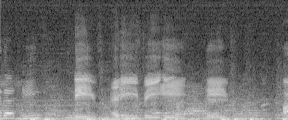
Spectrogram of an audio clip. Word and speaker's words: Neve: Neve, N-E-V-E, Neve.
